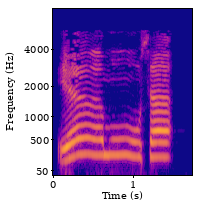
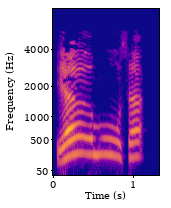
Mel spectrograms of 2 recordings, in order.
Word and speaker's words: يا موسى: قلت شيخ الحبيب يعني ابن الجزر رحمه الله تعالى يقول واللفظ في نظيره كمثله، يعني كما تنطق يا موسى الياء فيها حركتان والميم فيها حركتان والسين حركتين، يا موسى فهي تماما كما تنطق بقوله تعالى ولا الضالين، فلا تزيد أكثر من هذا.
